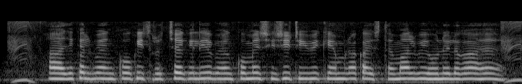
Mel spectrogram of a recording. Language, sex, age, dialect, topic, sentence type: Hindi, female, 18-24, Kanauji Braj Bhasha, banking, statement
